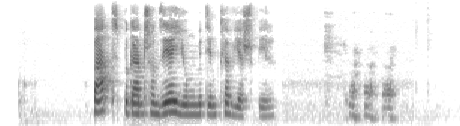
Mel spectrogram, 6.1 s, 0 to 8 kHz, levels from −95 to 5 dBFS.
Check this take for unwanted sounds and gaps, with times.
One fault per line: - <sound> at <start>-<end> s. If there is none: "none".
- laugh at 4.3-5.3 s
